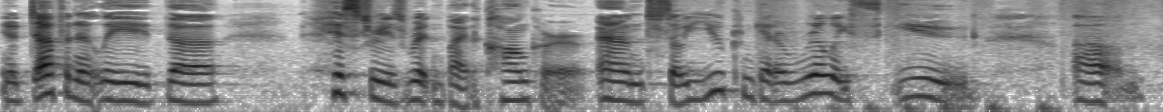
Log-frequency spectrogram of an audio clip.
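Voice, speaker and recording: Her pitch varying in an ordinary way, a woman with a fairly low voice talks at a fairly slow pace. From Mexico until age nine, then United States. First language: Spanish. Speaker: painter and spiritual teacher. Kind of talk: personal storytelling monologue. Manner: casual, with many fillers.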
